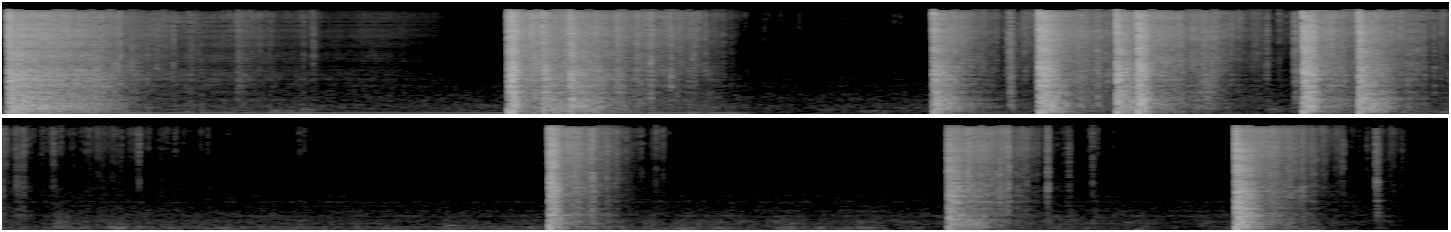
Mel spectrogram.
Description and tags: Water drops on a hot surface
Water drops on a hot ceramic cooktop.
